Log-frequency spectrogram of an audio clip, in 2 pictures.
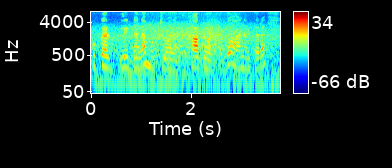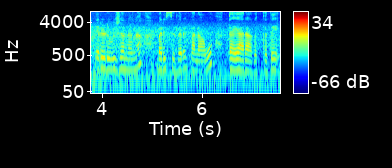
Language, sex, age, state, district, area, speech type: Kannada, female, 30-45, Karnataka, Chikkamagaluru, rural, spontaneous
